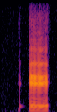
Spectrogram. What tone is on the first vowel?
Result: low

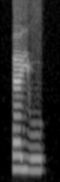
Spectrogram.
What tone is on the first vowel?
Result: high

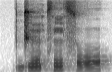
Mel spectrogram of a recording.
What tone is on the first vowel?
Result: high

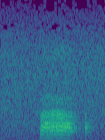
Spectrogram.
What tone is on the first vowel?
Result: high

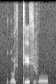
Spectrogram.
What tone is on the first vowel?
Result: low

